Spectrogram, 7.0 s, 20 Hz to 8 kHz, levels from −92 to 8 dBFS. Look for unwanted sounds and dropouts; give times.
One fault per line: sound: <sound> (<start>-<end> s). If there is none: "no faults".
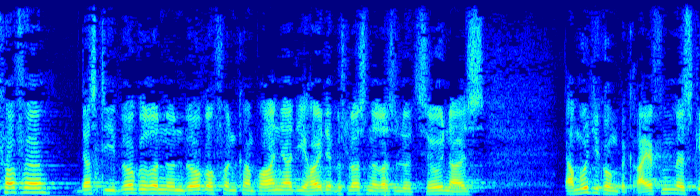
no faults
